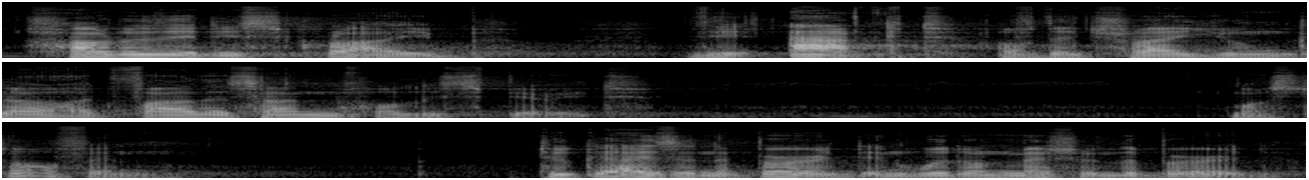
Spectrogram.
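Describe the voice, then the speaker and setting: A man from Greece giving a lively, interactive theology lecture and quizzing his audience with quick questions. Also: medium pitch. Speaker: theology speaker at a symposium. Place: lecture hall. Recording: reverberant hall.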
